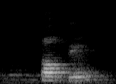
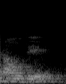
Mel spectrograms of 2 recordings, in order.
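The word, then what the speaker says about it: Tauktae: इस चक्रवात का नाम है तौकते या ताउते, दोनों नाम का इस्तेमाल होता है। इंग्लिश में एक ही स्पेलिंग है, तौकते, साइक्लोन।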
